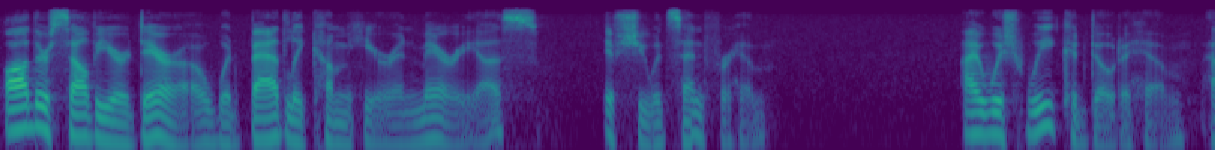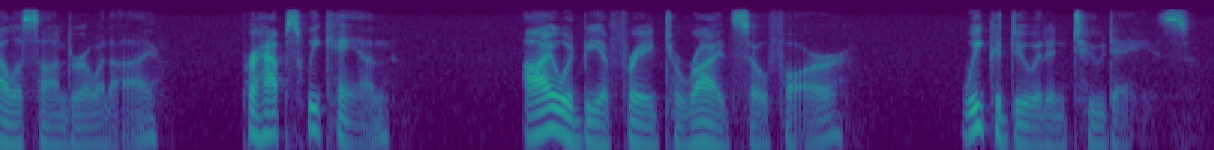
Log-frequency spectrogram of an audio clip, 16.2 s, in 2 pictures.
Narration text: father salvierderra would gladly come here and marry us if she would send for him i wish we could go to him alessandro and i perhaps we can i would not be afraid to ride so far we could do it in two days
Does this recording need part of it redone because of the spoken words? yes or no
yes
